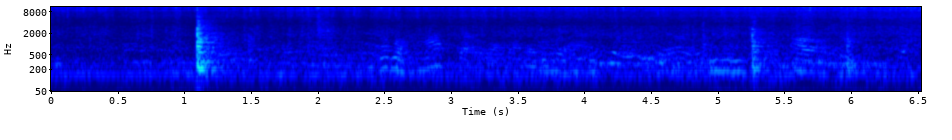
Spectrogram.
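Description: Brandy sizzling in a hot frying pan as it burns off in a flambé, its alcohol cooking out, with a steady hiss. A sharp knock about a second in, and a smaller one near the end.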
